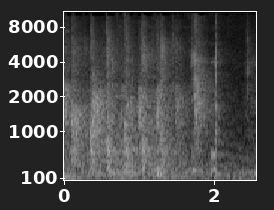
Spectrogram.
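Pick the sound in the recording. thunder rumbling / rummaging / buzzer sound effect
rummaging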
